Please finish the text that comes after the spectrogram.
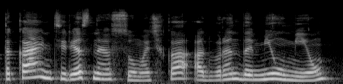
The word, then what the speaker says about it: Miu Miu: этот бренд ну вот википедия говорит что мяу-мяу правильно ну еще допустимо произношение miu miu ну типа как мяуканье котенка miu miu но у нас котенка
